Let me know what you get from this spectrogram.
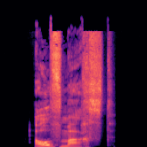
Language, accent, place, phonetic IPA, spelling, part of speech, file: German, Germany, Berlin, [ˈaʊ̯fˌmaxst], aufmachst, verb, De-aufmachst.ogg
- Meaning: second-person singular dependent present of aufmachen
